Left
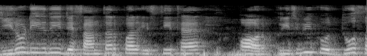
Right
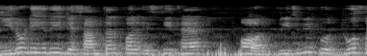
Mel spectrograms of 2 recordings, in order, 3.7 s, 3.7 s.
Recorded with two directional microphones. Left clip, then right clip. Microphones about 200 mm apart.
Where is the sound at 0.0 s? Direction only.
50° left (ahead or behind).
